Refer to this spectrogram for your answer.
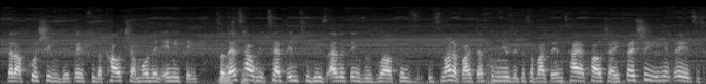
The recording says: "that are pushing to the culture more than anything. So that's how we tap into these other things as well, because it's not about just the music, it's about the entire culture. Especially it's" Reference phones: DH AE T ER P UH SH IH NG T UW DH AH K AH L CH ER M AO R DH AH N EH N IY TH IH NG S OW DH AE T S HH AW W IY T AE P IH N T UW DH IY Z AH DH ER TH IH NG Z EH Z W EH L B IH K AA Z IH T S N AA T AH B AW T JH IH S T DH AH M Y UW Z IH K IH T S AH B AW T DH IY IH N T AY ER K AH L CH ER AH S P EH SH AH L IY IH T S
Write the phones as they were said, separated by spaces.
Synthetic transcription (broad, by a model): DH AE T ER P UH SH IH NG T UW DH AH K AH L CH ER M AO R DH AH N EH N IY TH IH NG S OW DH AE T S HH AW W IY T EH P IH N T UW DH IY Z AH DH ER TH IH NG Z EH Z W EH L K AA Z IH T S N AA T AH B AW T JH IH S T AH M Y UW Z IH K IH T S AH B AW T DH IY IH N T AY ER K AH L CH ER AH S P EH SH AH N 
